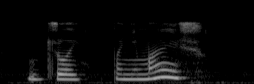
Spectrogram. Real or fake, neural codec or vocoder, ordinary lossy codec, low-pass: real; none; Opus, 32 kbps; 7.2 kHz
